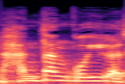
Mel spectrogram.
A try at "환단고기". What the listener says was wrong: 한이 아니고 환 아니에요? 환단고기.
